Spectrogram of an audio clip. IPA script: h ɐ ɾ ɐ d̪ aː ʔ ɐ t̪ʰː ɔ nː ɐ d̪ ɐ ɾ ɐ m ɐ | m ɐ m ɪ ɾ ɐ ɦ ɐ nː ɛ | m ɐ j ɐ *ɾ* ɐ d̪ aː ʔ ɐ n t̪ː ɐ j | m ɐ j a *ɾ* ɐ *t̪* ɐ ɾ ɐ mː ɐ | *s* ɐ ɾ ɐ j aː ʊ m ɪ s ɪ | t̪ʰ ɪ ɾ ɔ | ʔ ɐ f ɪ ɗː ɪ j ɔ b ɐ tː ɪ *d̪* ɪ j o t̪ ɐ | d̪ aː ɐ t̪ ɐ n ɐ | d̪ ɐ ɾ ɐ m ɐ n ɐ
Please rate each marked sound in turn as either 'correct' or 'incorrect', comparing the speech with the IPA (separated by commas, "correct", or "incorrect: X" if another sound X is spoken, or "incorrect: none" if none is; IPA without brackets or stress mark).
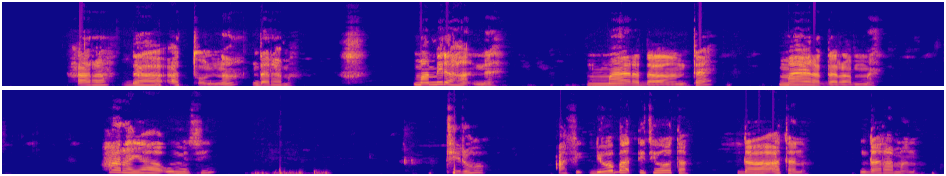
correct, correct, incorrect: d̪, incorrect: h, incorrect: t̪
